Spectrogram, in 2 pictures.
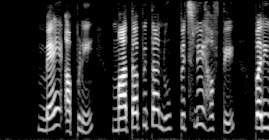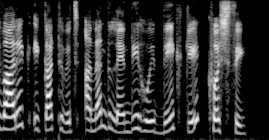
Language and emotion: Punjabi, happy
